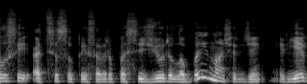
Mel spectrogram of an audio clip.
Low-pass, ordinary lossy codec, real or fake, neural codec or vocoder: 14.4 kHz; AAC, 96 kbps; real; none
